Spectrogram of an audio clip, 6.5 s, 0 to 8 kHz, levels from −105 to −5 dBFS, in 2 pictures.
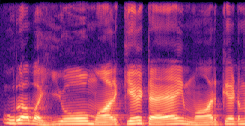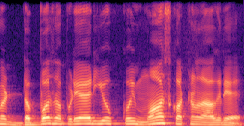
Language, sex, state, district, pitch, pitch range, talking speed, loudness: Hindi, male, Rajasthan, Churu, 160 Hz, 140-175 Hz, 155 wpm, -14 LUFS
